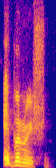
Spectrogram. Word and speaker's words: aberration: It's aberration Aberration. with emphasis on the be also.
